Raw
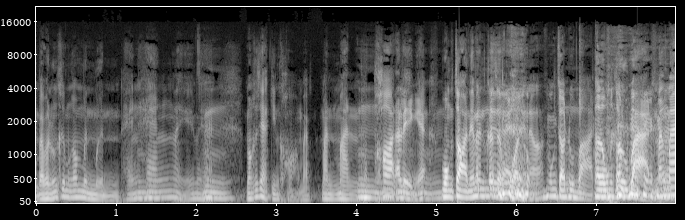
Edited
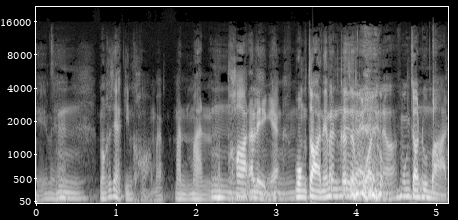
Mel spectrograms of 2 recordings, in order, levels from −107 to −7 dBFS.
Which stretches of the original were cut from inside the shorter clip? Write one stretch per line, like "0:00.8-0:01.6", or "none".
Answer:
none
